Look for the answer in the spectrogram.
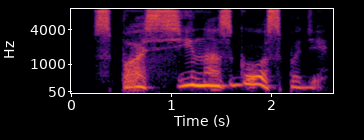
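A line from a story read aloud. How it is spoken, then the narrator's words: Breathless exhale. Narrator (Russian): выдохнул Гарри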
